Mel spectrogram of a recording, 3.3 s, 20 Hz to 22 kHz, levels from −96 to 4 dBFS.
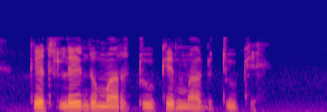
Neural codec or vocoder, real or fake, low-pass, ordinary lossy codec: none; real; 5.4 kHz; none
